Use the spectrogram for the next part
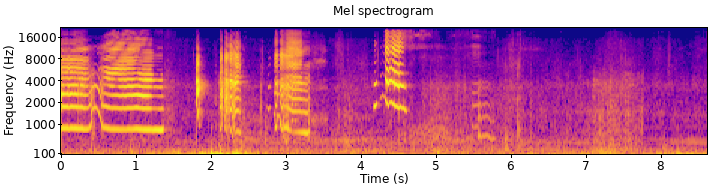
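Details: Pet otter Bingo squeaking while rubbing against its owner: a brief whistled squeal that rises and falls, a few short harsh chirps and a high twittering note, then quiet room noise.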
